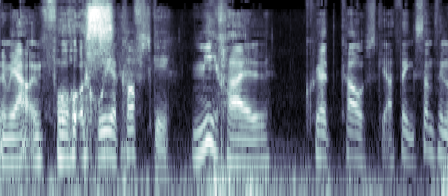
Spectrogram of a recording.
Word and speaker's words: Kwiatkowski: The Polish pronunciation police are going to be out in force. Kwiatkowski. Michał Kwiatkowski, I think, something like that. Something like that. I should know this. Kwiatkowski, I see.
